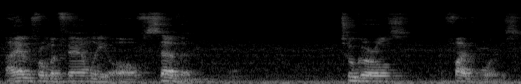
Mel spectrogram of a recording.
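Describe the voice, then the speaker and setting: A man's voice: medium pitch, takes it slowly, a little mellow. A man in his sixties from Morocco, telling his life story in an interview with plenty of fillers and chuckles. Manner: rambling, chuckles often, many fillers. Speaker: interview guest, dining director. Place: large learning center room. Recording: echoey room from a distance, faint noise.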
